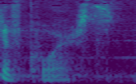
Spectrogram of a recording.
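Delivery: usual speaking voice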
